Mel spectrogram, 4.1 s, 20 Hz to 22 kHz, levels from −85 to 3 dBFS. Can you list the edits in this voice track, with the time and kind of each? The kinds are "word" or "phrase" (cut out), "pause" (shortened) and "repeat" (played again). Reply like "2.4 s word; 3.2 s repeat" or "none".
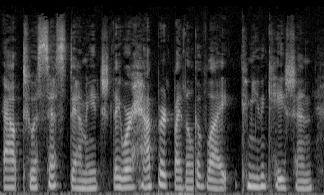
2.4 s word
